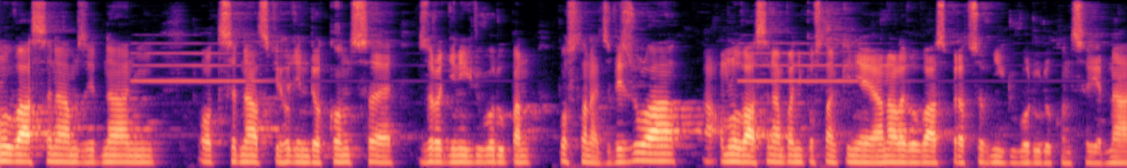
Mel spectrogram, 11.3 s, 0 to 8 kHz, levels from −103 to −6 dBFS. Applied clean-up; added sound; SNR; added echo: classical method log-MMSE.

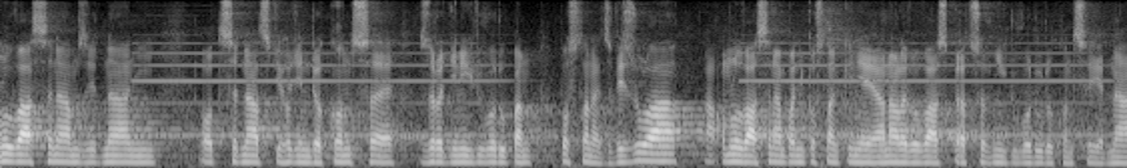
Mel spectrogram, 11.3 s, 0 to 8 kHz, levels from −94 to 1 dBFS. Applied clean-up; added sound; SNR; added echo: none; Wind instrument, woodwind instrument; 19 dB; none.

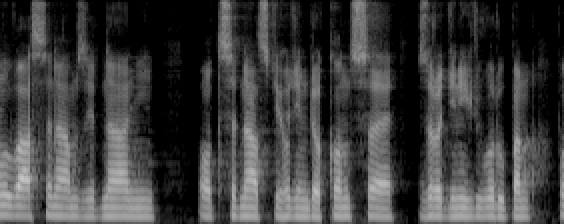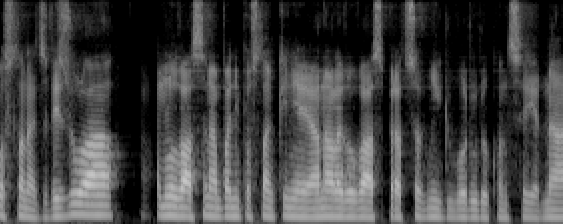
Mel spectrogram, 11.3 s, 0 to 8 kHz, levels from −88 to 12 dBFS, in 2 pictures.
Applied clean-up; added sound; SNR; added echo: neural mask model DeepFilterNet 3.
